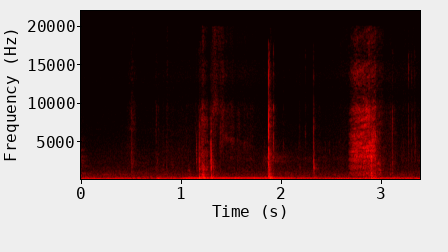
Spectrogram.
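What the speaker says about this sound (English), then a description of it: "So let me trim this side." A blade trims the edge of a quilt block made from vintage fabrics, giving a few faint scraping cuts over a steady low room hum.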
